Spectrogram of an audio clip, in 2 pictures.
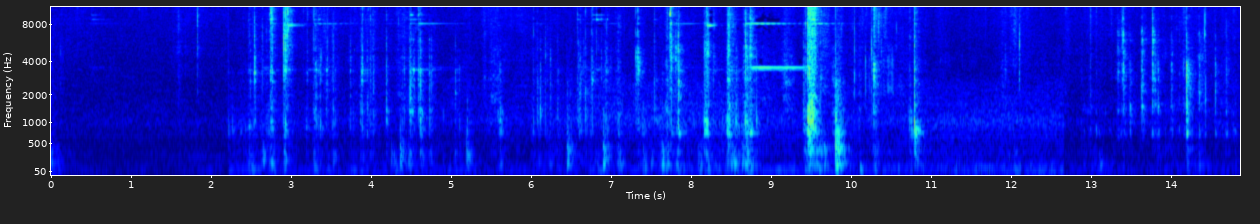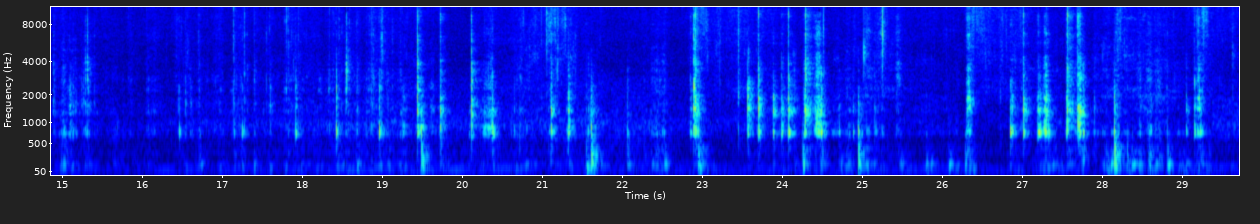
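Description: Small metal hardware being handled and fitted: a cabinet knob, its bolt and nut clinking and tapping against each other and the wooden drawer, then a wrench clicking and scraping as it tightens the nut. Quiet for the first couple of seconds, then many irregular sharp clicks and clinks, some with a brief metallic ring.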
